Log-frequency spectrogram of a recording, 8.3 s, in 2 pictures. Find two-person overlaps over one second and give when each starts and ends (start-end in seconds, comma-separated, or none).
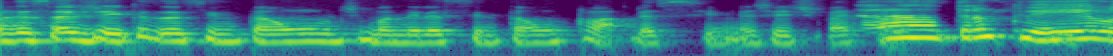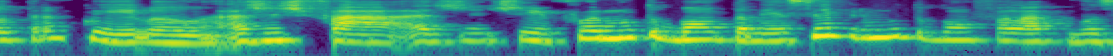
none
